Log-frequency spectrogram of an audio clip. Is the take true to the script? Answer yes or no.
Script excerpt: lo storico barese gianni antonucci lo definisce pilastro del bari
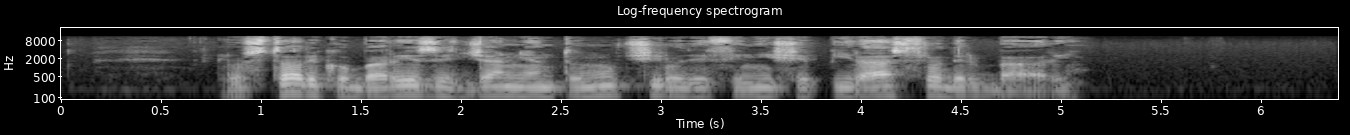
yes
